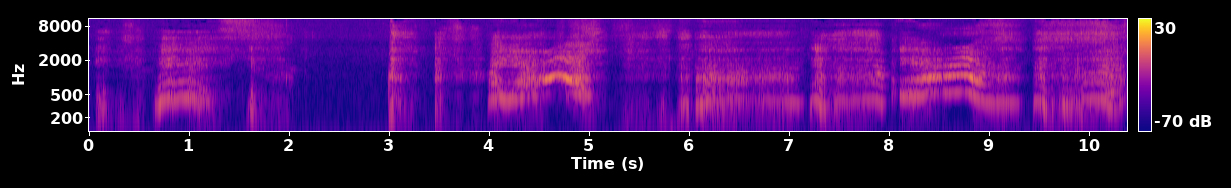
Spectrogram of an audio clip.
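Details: Girl at the end of a tonic-clonic seizure, which lately end with heaving and heavy breathing, seizure end and recovery hard to separate: repeated voiced groaning heaves and heavy, labored breaths.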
